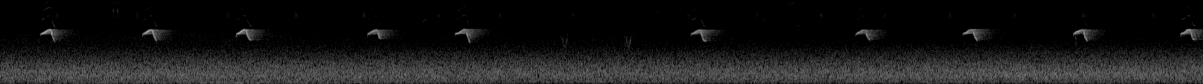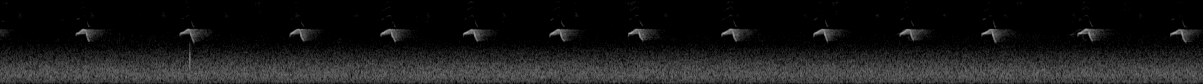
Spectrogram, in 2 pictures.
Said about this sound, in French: ce petit Puyo Veloz qui alarme près du nid. Alors que le vent balaye là aussi la forêt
